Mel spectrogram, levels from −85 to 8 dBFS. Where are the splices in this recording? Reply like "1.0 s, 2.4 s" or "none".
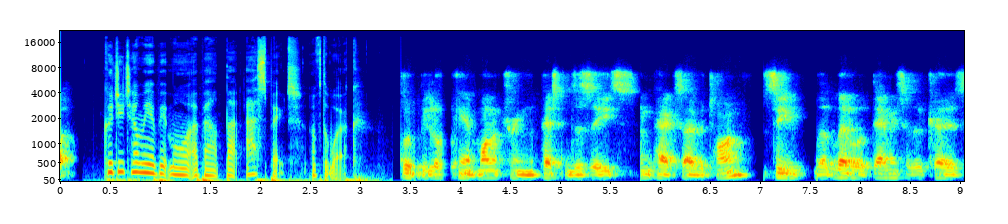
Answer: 7.0 s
